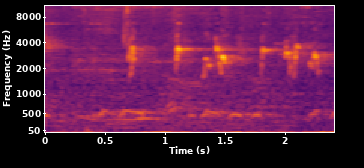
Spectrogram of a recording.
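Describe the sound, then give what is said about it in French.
Birds sing in nature at Koya, giving many short, high chirps and quick twittering calls in irregular bursts over a soft, steady background hush, with no talk. “Idiatou Camara, dans la nature, à Koya avec les oiseaux”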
